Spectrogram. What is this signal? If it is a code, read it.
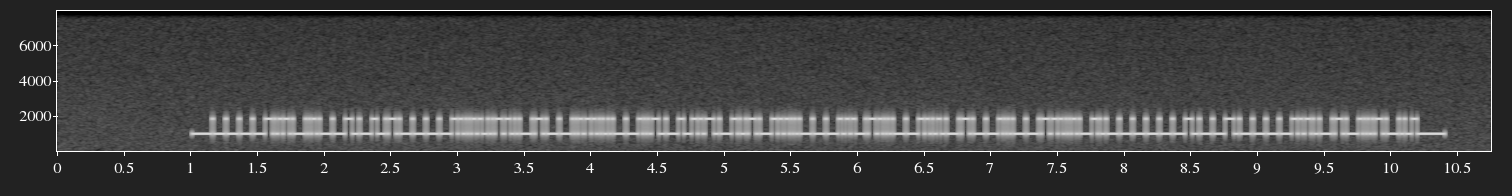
RTTY (75 baud, 850 Hz shift), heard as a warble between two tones, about 1430 Hz centre. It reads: SOME SCENES FROM THE RIVER WERE SHOT HERE.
